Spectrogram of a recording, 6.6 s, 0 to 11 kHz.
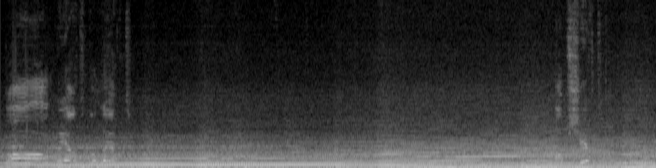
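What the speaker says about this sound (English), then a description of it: "Off the throttle to the left, accelerate full power." Lamborghini Gallardo LP550-2 accelerating at full power on a track, its engine note climbing loudly and steadily from inside the cabin as a voice talks over it.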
